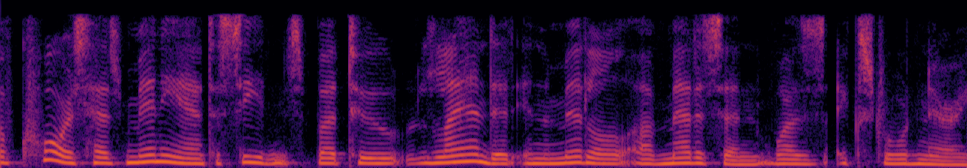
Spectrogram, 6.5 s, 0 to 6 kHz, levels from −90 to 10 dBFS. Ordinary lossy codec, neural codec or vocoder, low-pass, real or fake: MP3, 48 kbps; none; 5.4 kHz; real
